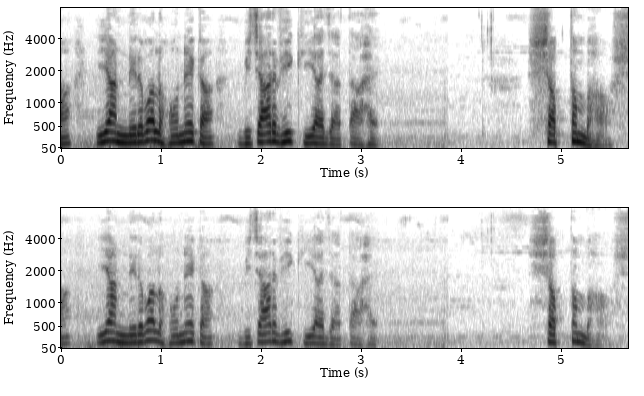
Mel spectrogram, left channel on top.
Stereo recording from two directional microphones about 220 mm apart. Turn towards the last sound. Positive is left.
turn(degrees=45)  # may be behind; listen again after turning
